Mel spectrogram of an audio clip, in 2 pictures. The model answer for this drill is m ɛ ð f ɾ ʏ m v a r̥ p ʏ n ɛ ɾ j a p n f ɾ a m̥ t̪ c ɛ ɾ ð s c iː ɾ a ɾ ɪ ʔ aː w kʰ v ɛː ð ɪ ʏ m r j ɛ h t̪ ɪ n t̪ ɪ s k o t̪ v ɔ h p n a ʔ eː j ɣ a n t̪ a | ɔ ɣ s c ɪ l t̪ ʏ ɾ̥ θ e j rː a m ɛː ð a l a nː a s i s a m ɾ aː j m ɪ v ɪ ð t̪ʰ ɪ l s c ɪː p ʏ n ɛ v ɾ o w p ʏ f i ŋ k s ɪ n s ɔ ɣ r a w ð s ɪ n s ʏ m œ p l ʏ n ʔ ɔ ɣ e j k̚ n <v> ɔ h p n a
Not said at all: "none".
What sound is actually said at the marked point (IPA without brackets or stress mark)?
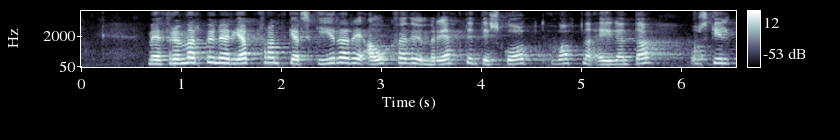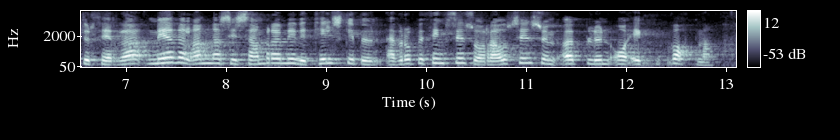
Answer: v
